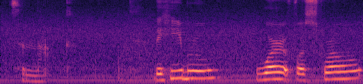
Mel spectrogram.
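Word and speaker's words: תנ״ך: acronym Tanakh, TNK, or you add the A's in there to pronounce it properly. For those of us who only understand English, TANA. Adding the A's gives you the proper sound of this word, right?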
